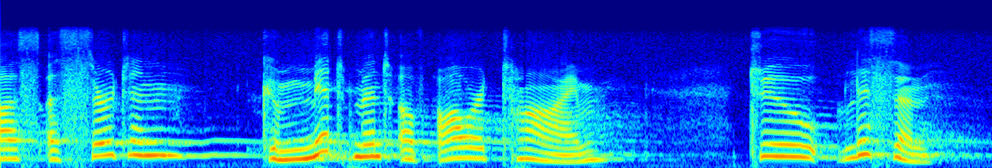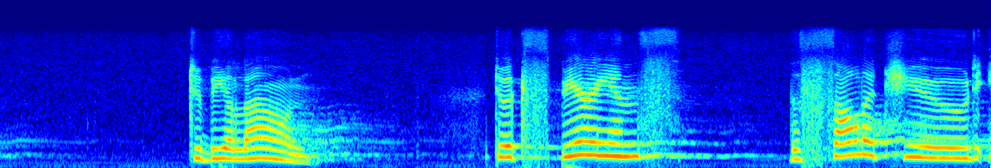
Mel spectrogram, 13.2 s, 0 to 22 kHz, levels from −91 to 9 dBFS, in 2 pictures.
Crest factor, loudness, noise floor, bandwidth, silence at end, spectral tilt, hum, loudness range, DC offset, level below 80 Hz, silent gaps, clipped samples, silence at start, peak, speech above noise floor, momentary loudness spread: 16 dB; -21 LUFS; -63 dBFS; 10.5 kHz; 0 s; -7 dB/octave; none; 5 LU; under 0.1%; -60 dBFS; none; under 0.1%; 0 s; -6 dBFS; 44 dB; 13 LU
